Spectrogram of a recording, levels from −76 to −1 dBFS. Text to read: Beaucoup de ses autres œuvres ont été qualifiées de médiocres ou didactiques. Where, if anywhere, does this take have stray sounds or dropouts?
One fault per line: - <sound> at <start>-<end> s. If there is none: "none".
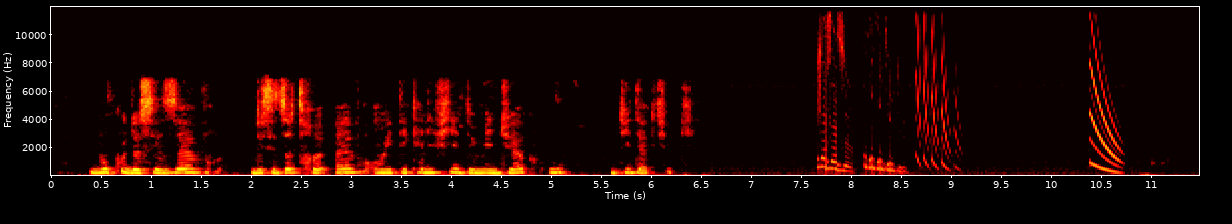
- chirp at 7.7-9.1 s
- chirp at 10.4-10.8 s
